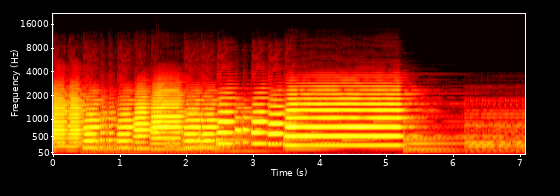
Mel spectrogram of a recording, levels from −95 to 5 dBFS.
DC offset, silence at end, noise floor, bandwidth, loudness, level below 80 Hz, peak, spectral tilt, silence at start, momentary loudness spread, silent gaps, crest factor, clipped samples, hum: under 0.1%; 0 s; -36 dBFS; 8.6 kHz; -15 LUFS; -58 dBFS; 0 dBFS; -6.5 dB/octave; 0 s; 20 LU; none; 16 dB; under 0.1%; none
